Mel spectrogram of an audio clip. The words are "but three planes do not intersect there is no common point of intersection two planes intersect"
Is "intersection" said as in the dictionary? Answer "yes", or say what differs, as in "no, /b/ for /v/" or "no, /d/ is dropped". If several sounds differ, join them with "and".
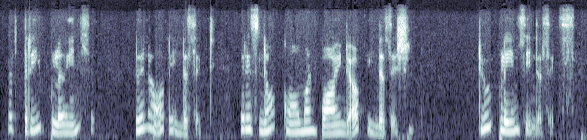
no, /k/ is dropped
